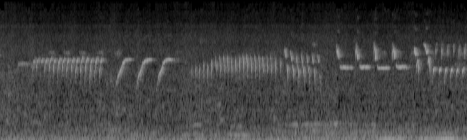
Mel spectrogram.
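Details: Song of a Scotch Fancy canary, beginning with a steady buzzy trill, then three downslurred whistles, another long rattling trill and a closing series of quick chips and trilled notes; low hum underneath.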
